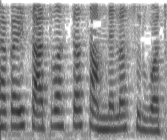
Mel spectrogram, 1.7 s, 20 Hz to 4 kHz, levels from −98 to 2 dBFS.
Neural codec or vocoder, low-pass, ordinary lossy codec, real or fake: none; 3.6 kHz; none; real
